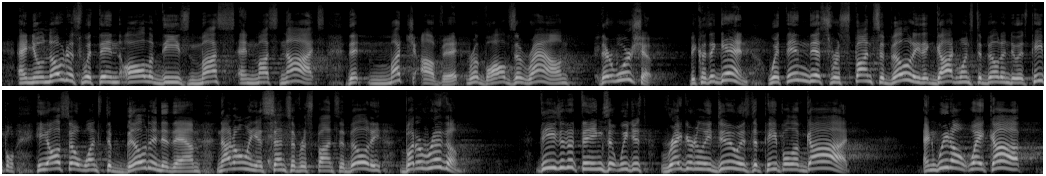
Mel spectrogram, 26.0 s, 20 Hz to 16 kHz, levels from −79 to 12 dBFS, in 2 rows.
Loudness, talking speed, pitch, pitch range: -25 LUFS, 155 wpm, 220 Hz, 190-255 Hz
